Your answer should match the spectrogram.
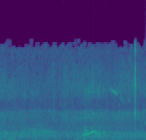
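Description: Sea surf washing on the shore, a steady rushing noise, with wind buffeting the microphone in low gusts just after the start and again about halfway through.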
